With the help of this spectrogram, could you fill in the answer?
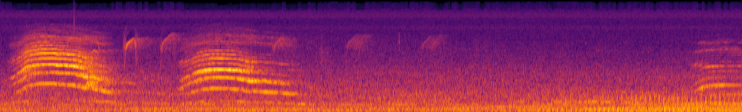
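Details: Cats calling nonstop, possibly quarrelling, for about two hours: two loud arched yowls, several short faint chirps, then a rising wail starting at the end, above a low humming background.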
